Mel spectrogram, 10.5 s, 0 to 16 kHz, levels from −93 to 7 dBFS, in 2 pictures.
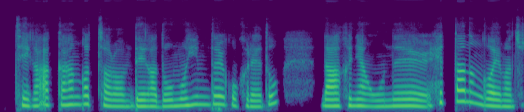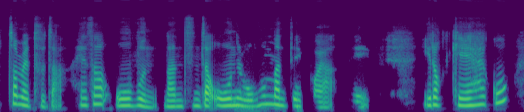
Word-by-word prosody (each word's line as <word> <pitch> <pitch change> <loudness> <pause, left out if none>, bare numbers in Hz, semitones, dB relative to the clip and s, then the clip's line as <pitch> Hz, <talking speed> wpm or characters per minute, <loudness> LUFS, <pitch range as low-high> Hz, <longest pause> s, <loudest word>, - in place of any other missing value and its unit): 제가 215 -2 +1
아까 240 0 0
한 255 0 +1
것처럼 205 -7 0
내가 200 -2 +3
너무 205 +3 +1
힘들고 255 -2 0
그래도 200 +9 -2 0.4
"나 210 -1 +6
그냥 210 -3 0
오늘 210 0 +1
했다는 330 -1 +2
거에만 200 -4 +2
초점을 255 +2 -1
두자." 185 -2 -9 0.2
해서 270 +4 -1
5 220 0 +2
분 210 -6 -2
"난 195 0 -2
진짜 210 +1 0
오늘 225 0 +3
5 200 0 -1
분만 255 -2 +1
뛸 210 - -2
거야." 175 -2 -4 0.2
네 180 - -8 0.5
이렇게 235 -2 +1
하고 265 - -1
220 Hz, 305 characters per minute, -23 LUFS, 200-250 Hz, 0.5 s, 나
